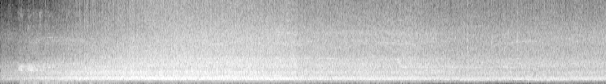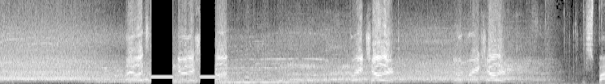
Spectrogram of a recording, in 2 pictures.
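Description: Arena crowd cheering loudly. The cheering swells in the first few seconds and slowly eases. About eleven seconds in, a short bleep tone cuts out a word, followed by shouted voices.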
